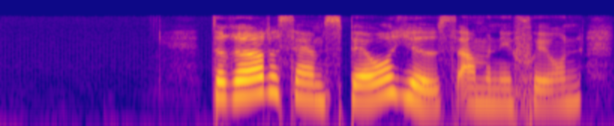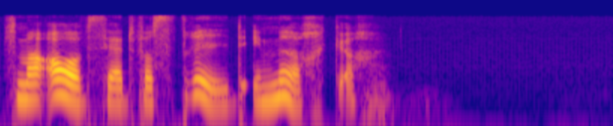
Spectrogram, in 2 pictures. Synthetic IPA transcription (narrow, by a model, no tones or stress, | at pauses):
d̪̥ɛɾœːɖəsɛjɛnspoːɾjʉ̟ːsa̰mɵnɪɧuːnsɔmaɾʔɑːvsɛd̪fœʂt̪ɾiːd̪ɪmœɾkə̰ɾ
